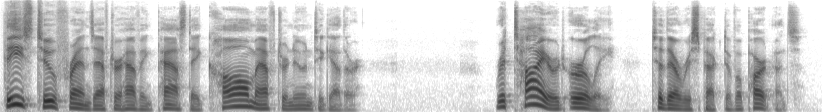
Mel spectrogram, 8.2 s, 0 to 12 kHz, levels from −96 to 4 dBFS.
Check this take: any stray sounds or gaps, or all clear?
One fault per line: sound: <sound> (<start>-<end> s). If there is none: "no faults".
no faults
